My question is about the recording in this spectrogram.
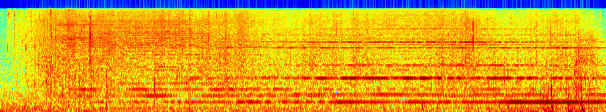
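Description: Shimmering magic sound design: a swell of steady held tones over a high sparkling haze, with a few brief glints, accompanying a wilted plant being magically revived and made to bloom.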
